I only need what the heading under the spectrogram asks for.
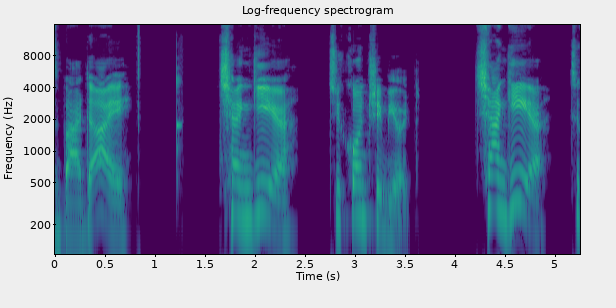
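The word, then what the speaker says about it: baadaye: going to look at 10 hardest ones to pronounce in swahili later ba dai later ba a dai for example you can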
